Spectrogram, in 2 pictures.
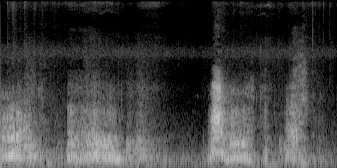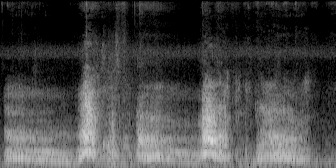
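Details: Bella, a five-year-old black lab pitbull, and a newly arrived puppy play tug of war and keep away, giving rough low growls in repeated bursts about a second long, with a few sharper louder yelps among them.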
